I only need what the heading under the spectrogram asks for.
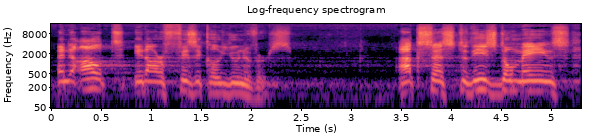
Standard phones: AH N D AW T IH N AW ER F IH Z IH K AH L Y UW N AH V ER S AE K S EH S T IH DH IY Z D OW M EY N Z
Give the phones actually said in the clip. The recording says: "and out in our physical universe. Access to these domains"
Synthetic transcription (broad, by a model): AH N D AW T IH N AW ER F IH Z IH K AH L Y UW N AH V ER S AE K S EH S T IH DH IY Z D OW M EY N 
